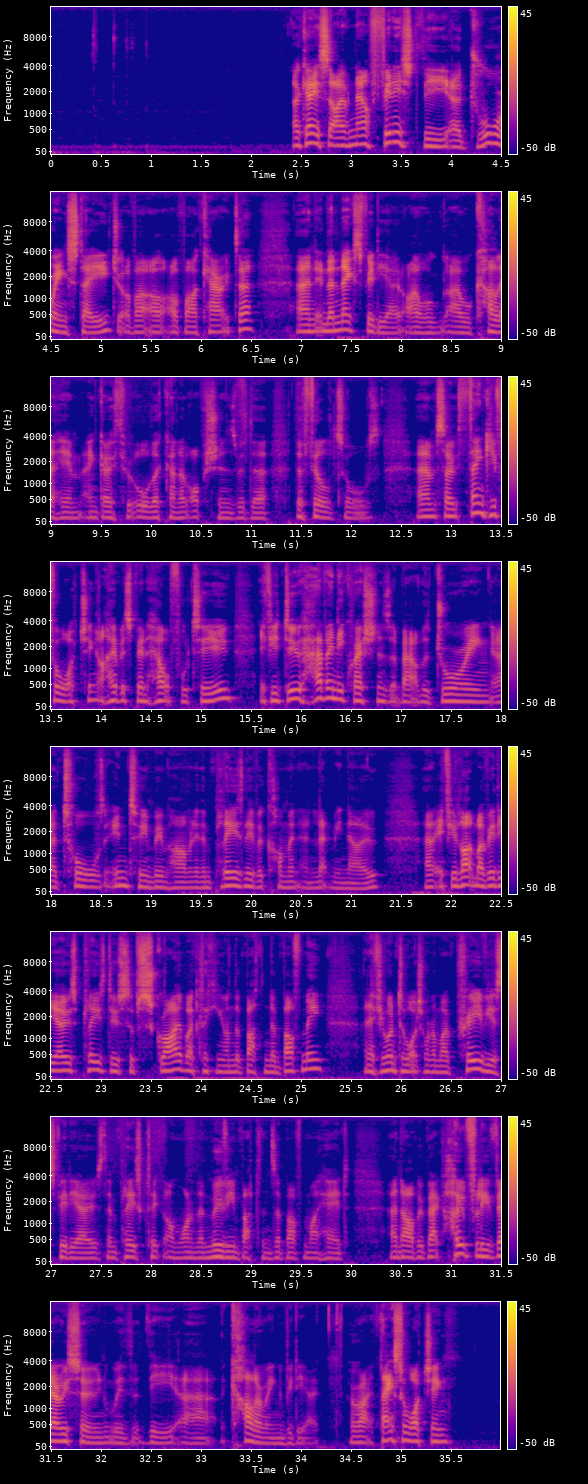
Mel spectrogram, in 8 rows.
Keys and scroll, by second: 0.0-0.5 typing.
